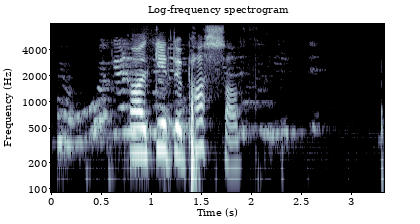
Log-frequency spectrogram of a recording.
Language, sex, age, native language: Icelandic, male, 10, Icelandic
